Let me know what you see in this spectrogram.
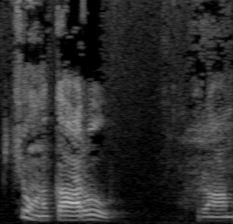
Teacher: ਝੁਣ ਘਾਰੋ ਨਹੀਂ ਕਹਿ ਦੇਣਾ ਘਾ ਲਾ ਕੇ ਝੁਣ ਕਾਰੋ ਰਾਮ ਕਕਾ ਉਚਾਰਨ ਕਰਨਾ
